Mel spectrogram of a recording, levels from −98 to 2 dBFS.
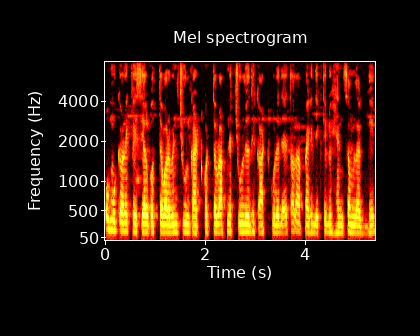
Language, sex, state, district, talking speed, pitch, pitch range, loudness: Bengali, male, West Bengal, North 24 Parganas, 245 wpm, 140 Hz, 135-145 Hz, -18 LUFS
